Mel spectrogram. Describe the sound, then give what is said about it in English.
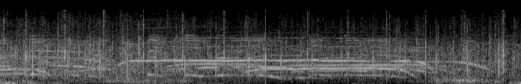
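A large crowd in Rupert County cheers and applauds loudly and continuously for a little boy, with high-pitched whoops and shouts rising over steady clapping throughout. “Between the tears, laughter, cheers, and applause for a little boy who knew no wrong.”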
